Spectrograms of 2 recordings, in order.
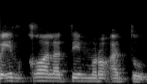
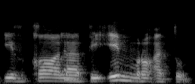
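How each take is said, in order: First: The hamzah is dropped, linking qalati into mra'atu. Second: The hamzah before imra'atu is pronounced separately. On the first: The speaker calls it right. "hamzahnya hamzah wasol ya" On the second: The speaker calls it wrong.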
